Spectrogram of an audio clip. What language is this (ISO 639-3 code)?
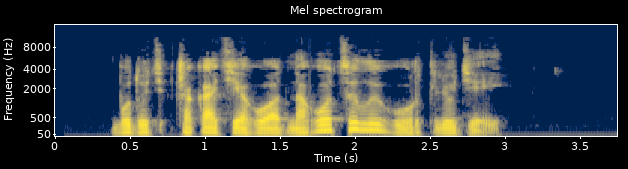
bel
